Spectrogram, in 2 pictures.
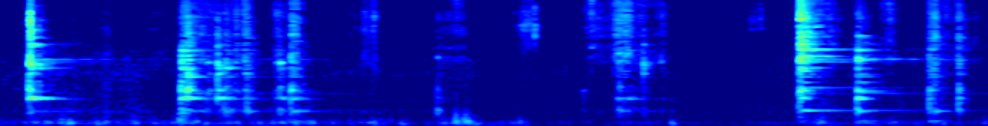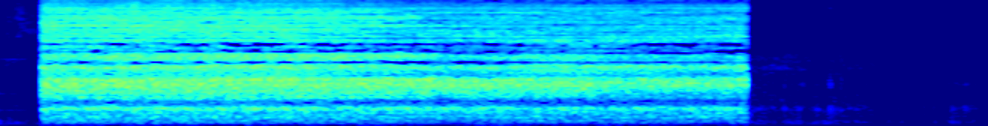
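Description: Pieces of firewood knocking and clattering against a steel barrel stove's firebox as they are put in, with the metal ringing briefly at some knocks. About seven seconds in, a loud steady rushing noise starts suddenly and cuts off just as suddenly some five seconds later.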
